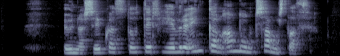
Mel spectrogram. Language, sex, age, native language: Icelandic, female, 40-49, Icelandic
